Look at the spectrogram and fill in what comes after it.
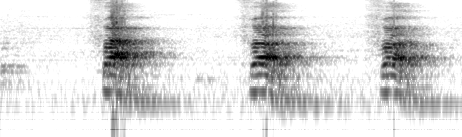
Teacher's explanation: ফা হরফটি পড়ার সময় আওয়াজ একেবারে নরম হবে, চিকন হবে, নিচের দিকে দাবিত, হামস বাতাস চালু, আওয়াজও চালু · নিচের ঠোঁটের পেট সামনের উপরে দুই দাঁতের আগার সঙ্গে লাগিয়ে ফা হরফটি উচ্চারিত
